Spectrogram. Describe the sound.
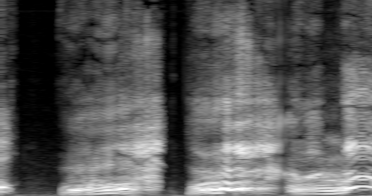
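A voice imitates a pig as the voice of a creature, making three rough, squealing snorts in quick succession, each a raspy, strained burst drawn in on an inhale, fairly loud with no talking.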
